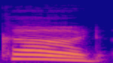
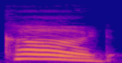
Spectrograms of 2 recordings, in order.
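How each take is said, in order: Both takes have the same delivery.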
